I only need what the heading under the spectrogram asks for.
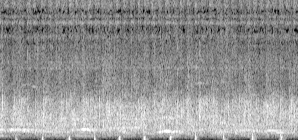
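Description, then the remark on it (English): An audience claps hands to Jesus in a steady, even rhythm, the dense clatter loud and continuous, with a regular low thump marking each beat and faint voices mixed in. “Come on, clap your hands to Jesus.”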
